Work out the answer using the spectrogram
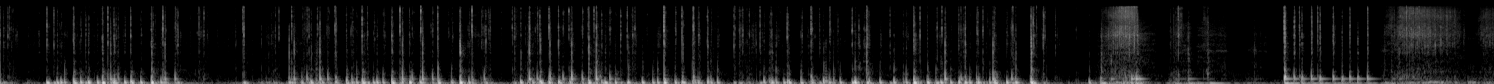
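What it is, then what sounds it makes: Low-profile aluminum and plastic keyboard being typed on. Fingertips from both hands type on a white Apple Magic Keyboard with low-profile plastic keys on a thin aluminum base, ending with the right hand pressing keys on the right side. Rapid, soft, low clicks come in dense bursts separated by short pauses, with each tap dying away almost instantly.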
